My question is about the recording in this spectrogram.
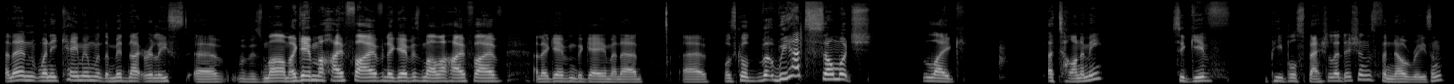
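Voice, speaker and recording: A man's voice: on the high side, animated, fairly quick, fairly bright tone, clean tone, no room sound, clean studio sound. A man hosting a podcast in casual chat, rambling along with lots of dude-and-man slang. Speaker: podcast host.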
